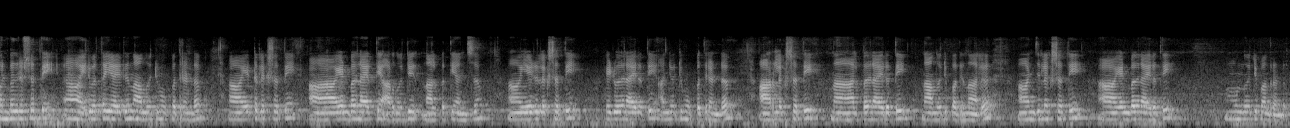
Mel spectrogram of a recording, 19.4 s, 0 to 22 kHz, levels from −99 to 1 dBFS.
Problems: low volume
